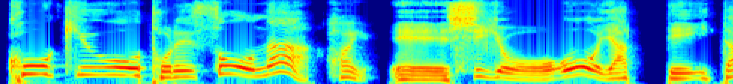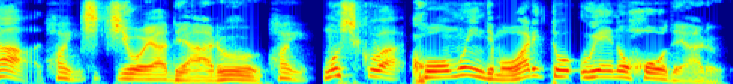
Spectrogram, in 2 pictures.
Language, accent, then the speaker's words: Japanese; Kansai, Japan; accent: Kansai-ben; 僕どっちかというと関西弁でもイントネーションつけちゃう方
